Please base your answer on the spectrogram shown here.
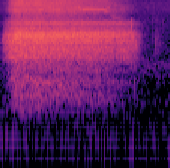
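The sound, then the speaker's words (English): A full inhalation through both nostrils during a guided breathing exercise: one long, steady, hissing intake of air lasting almost two seconds, fairly loud and even, then it stops and near-silence follows. “Take a full inhalation through both nostrils.”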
